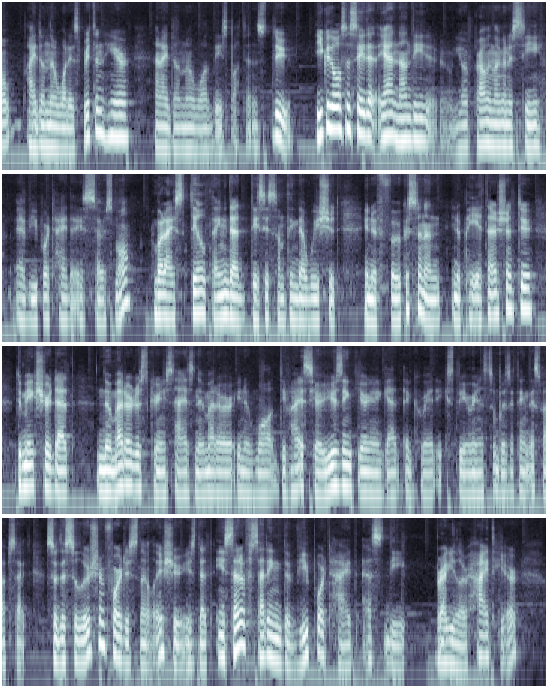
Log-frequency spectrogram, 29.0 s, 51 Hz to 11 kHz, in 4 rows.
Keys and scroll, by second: 22.2 Escape.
